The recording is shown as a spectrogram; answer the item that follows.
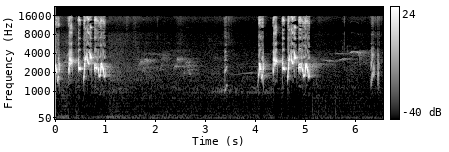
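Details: Red-whiskered bulbul, praised for its gentle voice and pleasing phrasing, repeats a quick, chattering phrase of bright whistled notes twice, about four seconds apart, with soft faint notes in between.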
